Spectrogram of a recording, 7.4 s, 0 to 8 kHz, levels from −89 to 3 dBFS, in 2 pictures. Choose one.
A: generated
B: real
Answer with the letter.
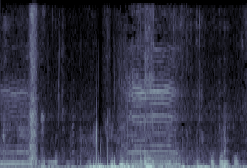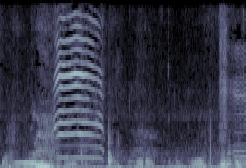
B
